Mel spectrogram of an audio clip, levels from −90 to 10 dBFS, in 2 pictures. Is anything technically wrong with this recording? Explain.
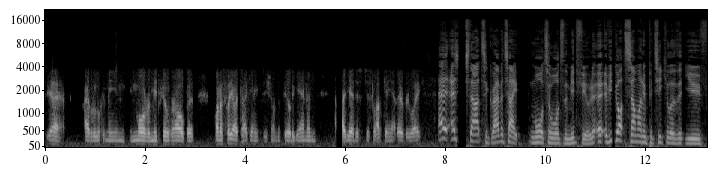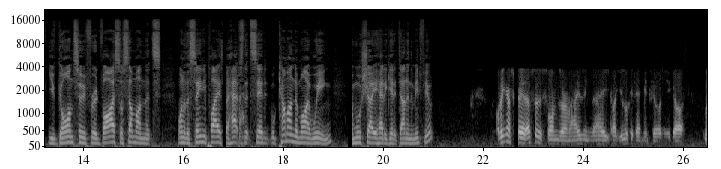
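Yes. The audio has AAC frame loss with muting, heard as six brief dropouts at 5.83–5.96 s, 8.24–8.43 s, 11.32–11.41 s, 16.78–16.87 s, 19.31–19.40 s and 22.63–22.73 s. The longest gap, about 170 ms, fits four lost frames, and the shortest, about 85 ms, fits two. The decoder zeroed the spectrum of each missing frame, and the overlapping transform windows fade the sound out and back in, leaving soft-edged silent holes.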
